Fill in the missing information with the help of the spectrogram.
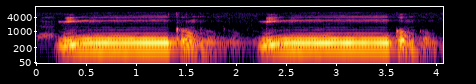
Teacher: Di qaf atau kaf dihadapi nun mati dan tanwin, itulah ikhfa ab'ad. Ikhfa ab'ad itu dengungannya lebih dominan, gunnahnya lebih dominan daripada samarnya. Maka dia berdengung mendekati eng.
